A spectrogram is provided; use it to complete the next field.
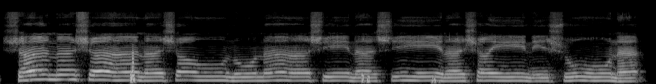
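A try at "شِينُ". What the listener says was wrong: Oke, nah ini kalau yang ini udah pas.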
